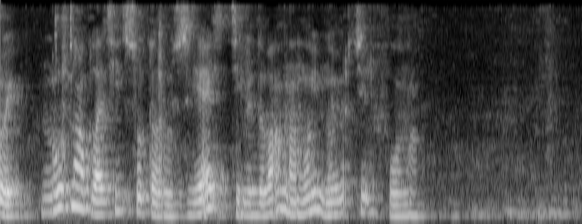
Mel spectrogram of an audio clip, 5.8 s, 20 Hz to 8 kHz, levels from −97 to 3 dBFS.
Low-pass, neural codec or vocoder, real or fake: 7.2 kHz; vocoder, 22.05 kHz, 80 mel bands, HiFi-GAN; fake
